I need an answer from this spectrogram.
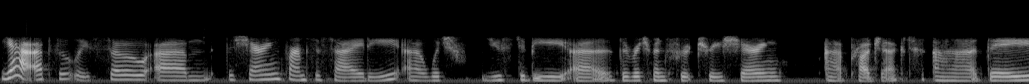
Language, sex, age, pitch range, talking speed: English, female, 30-49, 165-185 Hz, 135 wpm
